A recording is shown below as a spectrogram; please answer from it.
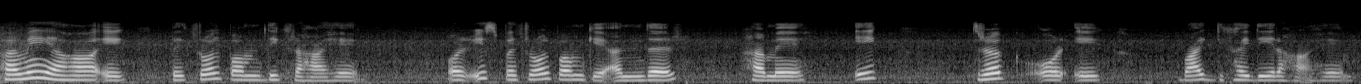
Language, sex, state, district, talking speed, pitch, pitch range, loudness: Hindi, female, Arunachal Pradesh, Papum Pare, 105 wpm, 200 Hz, 185-220 Hz, -17 LUFS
